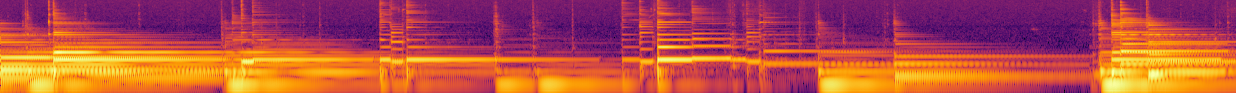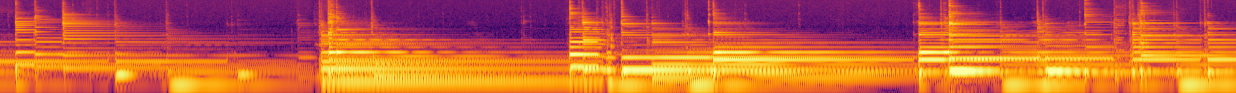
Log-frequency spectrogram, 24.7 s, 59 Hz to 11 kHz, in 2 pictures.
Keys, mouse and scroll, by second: 0.8 scroll down 1, 1.1 middle click, 1.9 KP_3, 2.1 KP_1, 2.7 scroll up 2, 3.0 drag, 3.6 s, 6.2 shift+d, 7.4 r, 9.7 ctrl+z, 10.2 r, 11.7 s, 13.4 g, 14.2 KP_1, 14.4 KP_3, 15.8 g, 17.6 KP_3, 18.0 KP_1, 18.4-18.8 scroll up 2, 18.8 ctrl+KP_1, 19.2-20.1 shift+middle drag, 20.1 r, 21.3 g, 22.2 click, 22.4 scroll down 2, 22.6-23.5 middle drag, 23.5 scroll down 1, 23.7-24.3 middle drag, 24.3 KP_1.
